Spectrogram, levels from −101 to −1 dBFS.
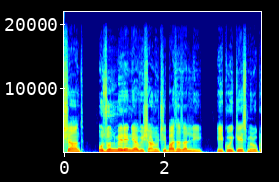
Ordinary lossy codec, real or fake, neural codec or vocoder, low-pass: none; real; none; 19.8 kHz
